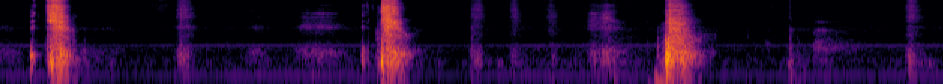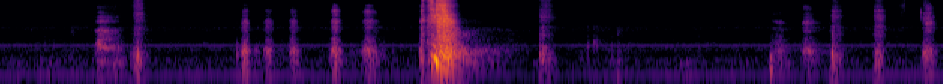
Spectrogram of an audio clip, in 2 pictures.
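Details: An adult (marked m) gives four loud sneezes, with softer catches and sniffs between them from false-start sneezes that never came.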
